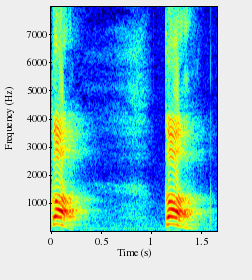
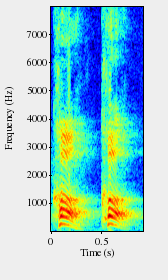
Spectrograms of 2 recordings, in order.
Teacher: ख में ज्यादा वायु आ रही है। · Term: महाप्राण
